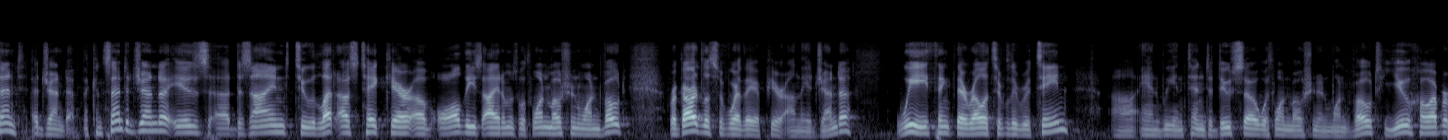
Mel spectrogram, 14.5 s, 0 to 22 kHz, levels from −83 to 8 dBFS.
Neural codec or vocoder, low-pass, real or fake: codec, 24 kHz, 3.1 kbps, DualCodec; 7.2 kHz; fake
